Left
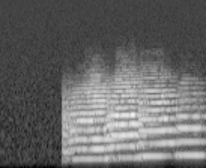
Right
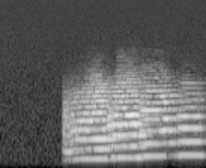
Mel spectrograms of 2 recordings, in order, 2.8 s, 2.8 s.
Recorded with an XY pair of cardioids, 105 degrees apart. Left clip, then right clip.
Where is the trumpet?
65° left, 0.6 m.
